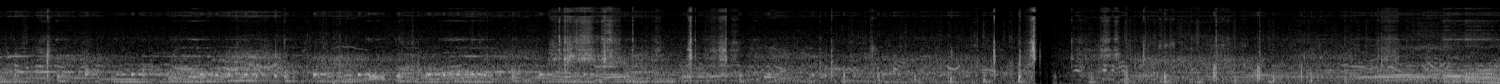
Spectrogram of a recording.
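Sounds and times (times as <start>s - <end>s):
indistinct background voices: 0.0s - 15.0s.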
